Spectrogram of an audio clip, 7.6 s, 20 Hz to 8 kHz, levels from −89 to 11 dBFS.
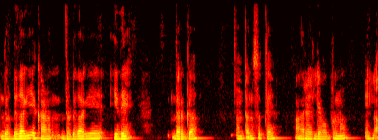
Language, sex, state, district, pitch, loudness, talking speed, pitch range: Kannada, male, Karnataka, Raichur, 135 Hz, -20 LUFS, 85 wpm, 130-150 Hz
